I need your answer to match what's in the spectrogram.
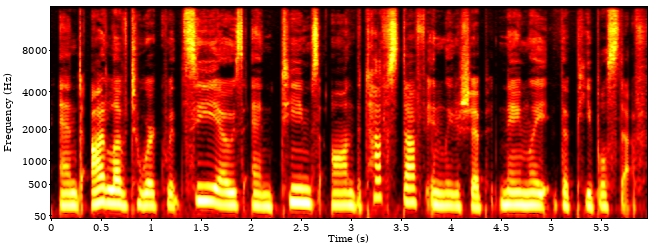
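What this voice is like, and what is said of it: Twangy Canadian-Australian accent. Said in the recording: “I'm a Canadian-Australian, hence my funny, twangy accent”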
